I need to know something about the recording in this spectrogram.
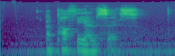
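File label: "apotheosis", British English; pronunciations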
